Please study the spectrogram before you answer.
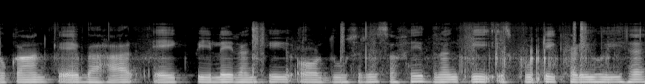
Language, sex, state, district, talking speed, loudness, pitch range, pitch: Hindi, male, Uttarakhand, Tehri Garhwal, 150 wpm, -18 LUFS, 110-115 Hz, 110 Hz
